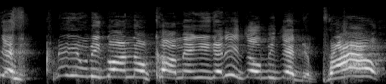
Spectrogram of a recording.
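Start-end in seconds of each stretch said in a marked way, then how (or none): none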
